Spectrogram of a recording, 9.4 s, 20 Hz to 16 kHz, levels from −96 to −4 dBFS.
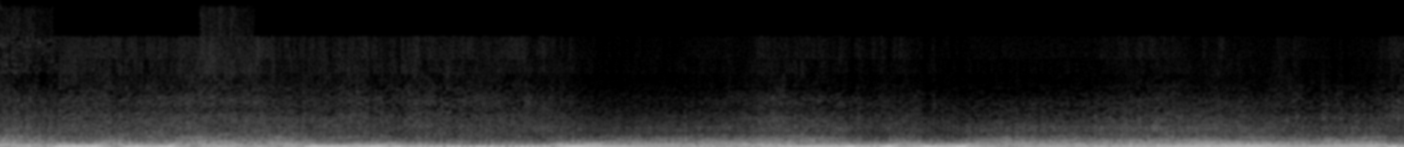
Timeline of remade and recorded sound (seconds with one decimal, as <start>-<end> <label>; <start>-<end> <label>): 0.0-1.5 recorded; 1.5-2.3 remade; 2.3-3.2 recorded; 3.2-5.1 remade; 5.1-7.7 recorded; 7.7-8.5 remade; 8.5-9.4 recorded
